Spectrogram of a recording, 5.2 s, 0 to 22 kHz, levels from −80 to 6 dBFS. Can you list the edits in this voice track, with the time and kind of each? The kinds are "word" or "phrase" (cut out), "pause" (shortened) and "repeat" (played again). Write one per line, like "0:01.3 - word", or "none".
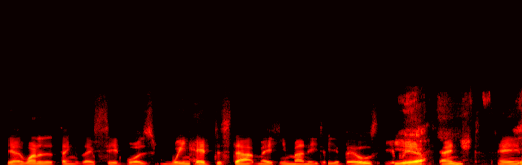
0:00.9 - word
0:01.9 - word
0:03.3 - word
